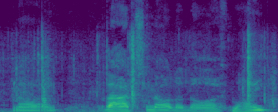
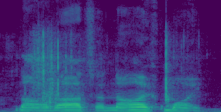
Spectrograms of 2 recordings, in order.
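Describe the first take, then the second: First: Slow, soft mock Australian accent, Crocodile Dundee style. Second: Slow, soft mock Australian accent, landing on knife; the punchline in an Australian accent, proudly slow. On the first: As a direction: drawl it like a bushman in an Australian accent. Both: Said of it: "You like my Australian accent?".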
